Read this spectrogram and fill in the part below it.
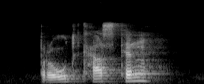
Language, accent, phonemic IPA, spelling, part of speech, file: German, Austria, /ˈbʁoːtˌkastn̩/, Brotkasten, noun, De-at-Brotkasten.ogg
- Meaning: 1. bread box, breadbin 2. C64 home computer, especially the original model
